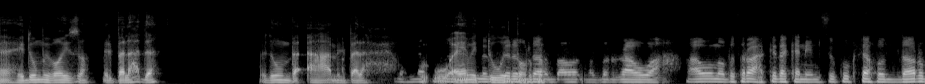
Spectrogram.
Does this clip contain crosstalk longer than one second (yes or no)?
yes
